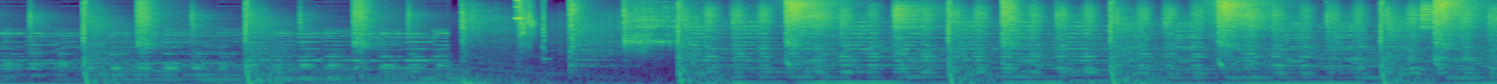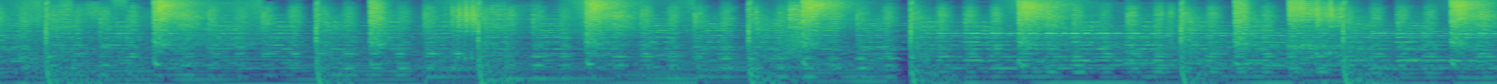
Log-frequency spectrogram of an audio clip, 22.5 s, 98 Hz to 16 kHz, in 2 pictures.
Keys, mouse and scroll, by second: 0.0-3.3 typing, 1.3 click, 5.2 f, 6.2 click, 6.4 click, 8.7 click, 11.4 0, 12.7 click, 14.4 alt+click, 14.9-17.2 typing, 18.8-19.9 typing, 19.1 click, 21.3 space, 21.5 space, 22.1 space.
